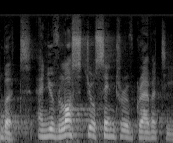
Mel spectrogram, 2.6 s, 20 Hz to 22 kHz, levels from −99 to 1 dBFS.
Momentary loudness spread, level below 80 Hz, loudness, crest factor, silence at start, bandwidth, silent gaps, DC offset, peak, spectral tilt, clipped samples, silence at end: 12 LU; -68 dBFS; -36 LUFS; 20 dB; 0 s; 15.5 kHz; none; under 0.1%; -16 dBFS; -5 dB/octave; under 0.1%; 0 s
